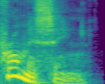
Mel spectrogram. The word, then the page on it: promising: British English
